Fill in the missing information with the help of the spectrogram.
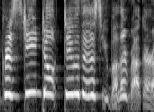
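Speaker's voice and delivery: playfully begging her friend to stop; mock whiny protest. To her friend Christine using the therapist voice, a squeaky mock whine. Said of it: "And I was like".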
